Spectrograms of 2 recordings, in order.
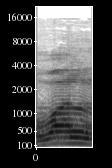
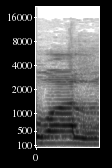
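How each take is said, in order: No difference in how they are said.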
